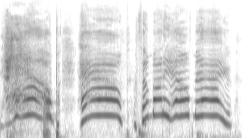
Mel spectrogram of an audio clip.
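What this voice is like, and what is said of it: Screaming for help. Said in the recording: “she's screaming ... It probably sounded a little bit better than that.”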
